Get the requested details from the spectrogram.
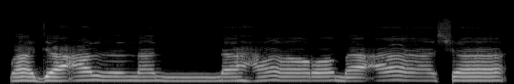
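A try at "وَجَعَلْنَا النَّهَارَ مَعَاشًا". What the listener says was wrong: Ya, shinnya udah keluar tuh. Gitu ya, Masya. Ya, lihat mulut saya ini. Lihat mulut saya. Ma'asya. Ma'asya. Ma'asya.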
